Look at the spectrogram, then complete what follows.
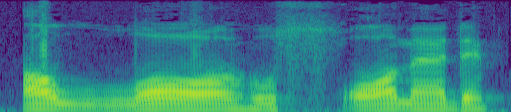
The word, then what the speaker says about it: الصمد: Allahu samad. Allahu. The name of Allah is full mouth. Samad. Sad should be full mouth. And you make qalqala on dal.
